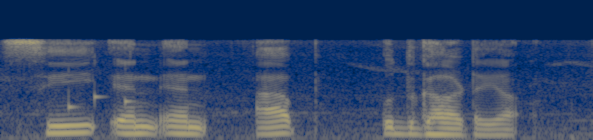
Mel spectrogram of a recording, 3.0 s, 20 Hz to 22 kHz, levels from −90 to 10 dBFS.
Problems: background sounds at intervals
